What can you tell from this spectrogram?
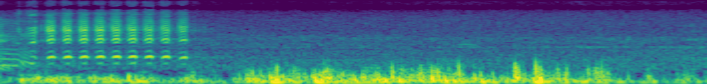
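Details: A Zwartbles sheep from a flock on a regenerative County Kilkenny farm in Ireland, awaiting a move to fresh pasture, gives one clear, quavering, pulsed bleat lasting about a second, followed by low rustling and thumping.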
